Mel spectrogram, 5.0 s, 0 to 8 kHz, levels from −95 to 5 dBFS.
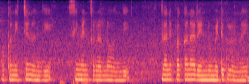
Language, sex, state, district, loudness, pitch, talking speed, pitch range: Telugu, female, Andhra Pradesh, Sri Satya Sai, -15 LUFS, 165 Hz, 145 wpm, 160-175 Hz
